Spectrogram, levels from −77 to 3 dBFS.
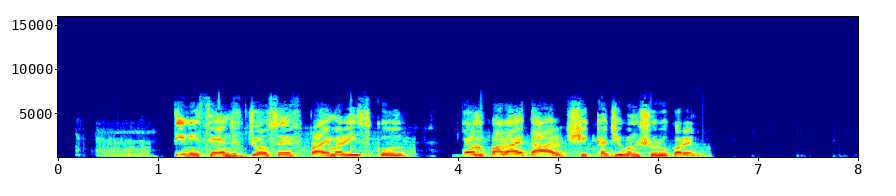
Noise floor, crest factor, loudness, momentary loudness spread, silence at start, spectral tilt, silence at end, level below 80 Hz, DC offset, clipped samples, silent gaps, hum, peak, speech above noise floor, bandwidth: -68 dBFS; 14 dB; -13 LUFS; 12 LU; 0.4 s; -6.5 dB/octave; 1.5 s; -50 dBFS; under 0.1%; under 0.1%; none; none; 0 dBFS; 56 dB; 7.2 kHz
